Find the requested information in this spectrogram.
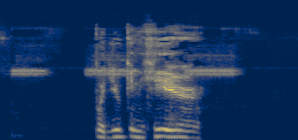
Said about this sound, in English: No, that's a smoke alarm, oh. smoke detector. Hopefully they take care of that.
